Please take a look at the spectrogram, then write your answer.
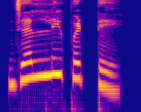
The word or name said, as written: ಜಲ್ಲಿಪಟ್ಟೆ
